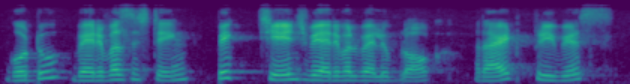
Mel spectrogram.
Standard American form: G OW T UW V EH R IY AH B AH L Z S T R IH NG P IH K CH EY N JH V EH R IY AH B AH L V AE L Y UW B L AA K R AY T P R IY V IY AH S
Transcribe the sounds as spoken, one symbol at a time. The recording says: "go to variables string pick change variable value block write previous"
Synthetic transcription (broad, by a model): G OW T UW V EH R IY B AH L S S T IH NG P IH K CH EY N JH V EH R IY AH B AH L V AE L Y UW B L AA K R AY T P R IY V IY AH S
